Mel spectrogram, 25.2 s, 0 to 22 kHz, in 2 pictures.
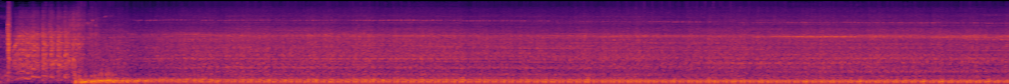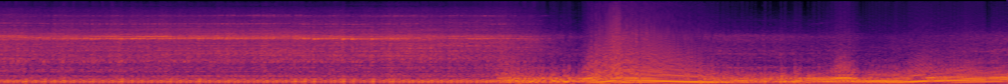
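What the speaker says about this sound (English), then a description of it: "Here we go for riding this Cobra. Love hearing the supercharger." A supercharged 1965 Shelby Cobra replica engine cranks and catches, then settles into a loud, steady close-up idle with a high whine riding above it, before a burst of revving near the end.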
